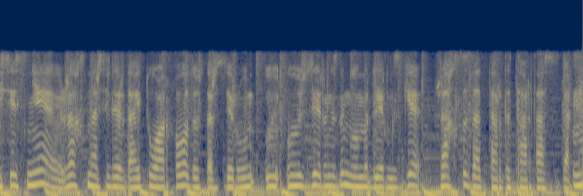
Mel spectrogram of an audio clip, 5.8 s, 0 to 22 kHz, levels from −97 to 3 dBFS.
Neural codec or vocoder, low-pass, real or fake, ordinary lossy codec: none; 7.2 kHz; real; Opus, 64 kbps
